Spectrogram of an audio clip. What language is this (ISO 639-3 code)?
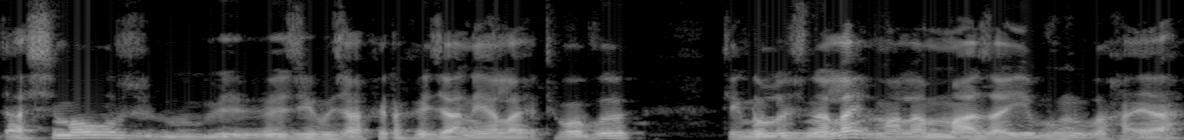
brx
